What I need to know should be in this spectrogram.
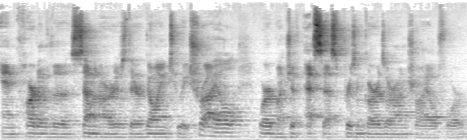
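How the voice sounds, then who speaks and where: A man hosting a casual film podcast, summarizing a plot and filling his talk with "like" and "um". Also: fairly bright tone. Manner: filler-heavy, says "like" constantly. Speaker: podcast host. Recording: very echoey room, faint rumble.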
